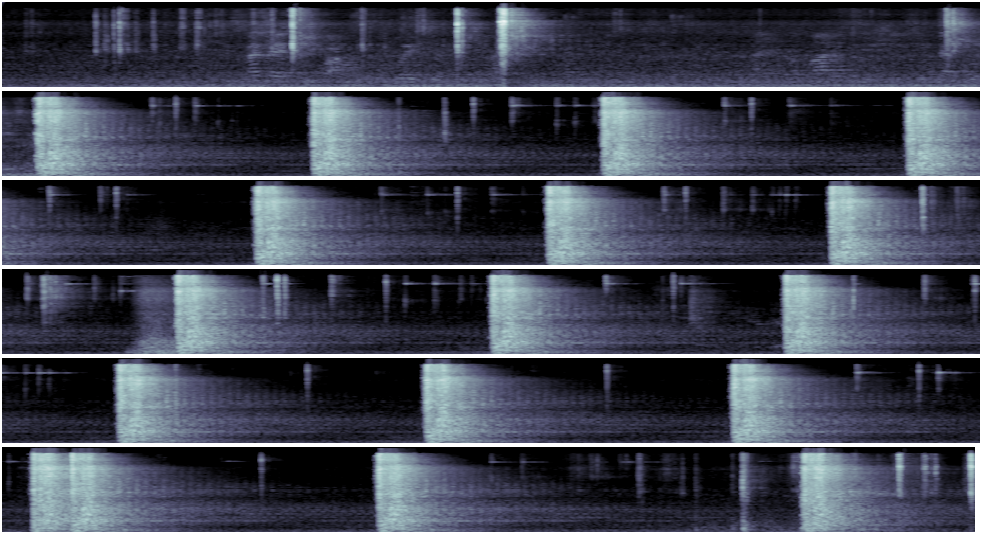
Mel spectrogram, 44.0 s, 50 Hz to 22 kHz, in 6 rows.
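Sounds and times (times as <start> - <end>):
pistol shots with ringing tail: 7.6 - 9.0, 9.6 - 11.2, 11.8 - 13.2, 14.1 - 15.5, 16.5 - 17.8, 18.7 - 20.1, 20.8 - 22.4, 23.0 - 24.8, 25.6 - 27.0, 27.8 - 29.3, 30.2 - 31.6, 32.5 - 33.8, 34.8 - 36.2, 36.9 - 38.6, 39.4 - 41.0, 42.6 - 43.9.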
